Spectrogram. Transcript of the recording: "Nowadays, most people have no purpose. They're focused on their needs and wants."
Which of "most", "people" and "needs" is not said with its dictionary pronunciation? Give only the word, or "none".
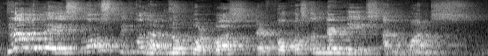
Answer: needs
